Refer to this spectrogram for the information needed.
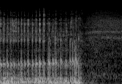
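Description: A loud, rough, thick snore from a music record rattles for most of a second, then cuts off abruptly into quiet background hiss.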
